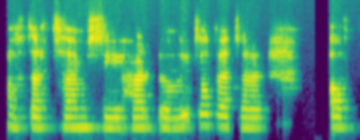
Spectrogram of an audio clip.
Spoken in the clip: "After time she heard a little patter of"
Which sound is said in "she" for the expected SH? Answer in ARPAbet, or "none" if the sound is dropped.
S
